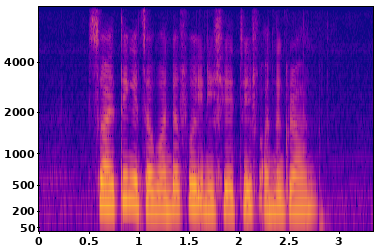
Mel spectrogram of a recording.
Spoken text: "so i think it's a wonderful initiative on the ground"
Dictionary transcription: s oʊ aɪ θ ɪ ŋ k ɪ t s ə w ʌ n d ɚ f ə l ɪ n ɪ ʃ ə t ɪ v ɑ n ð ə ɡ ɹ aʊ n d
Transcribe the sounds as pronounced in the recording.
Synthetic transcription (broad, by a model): s oʊ aɪ t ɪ ŋ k ɪ t s ə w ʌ n d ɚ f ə l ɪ n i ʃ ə t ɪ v ɑ n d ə ɡ ɹ aʊ n d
